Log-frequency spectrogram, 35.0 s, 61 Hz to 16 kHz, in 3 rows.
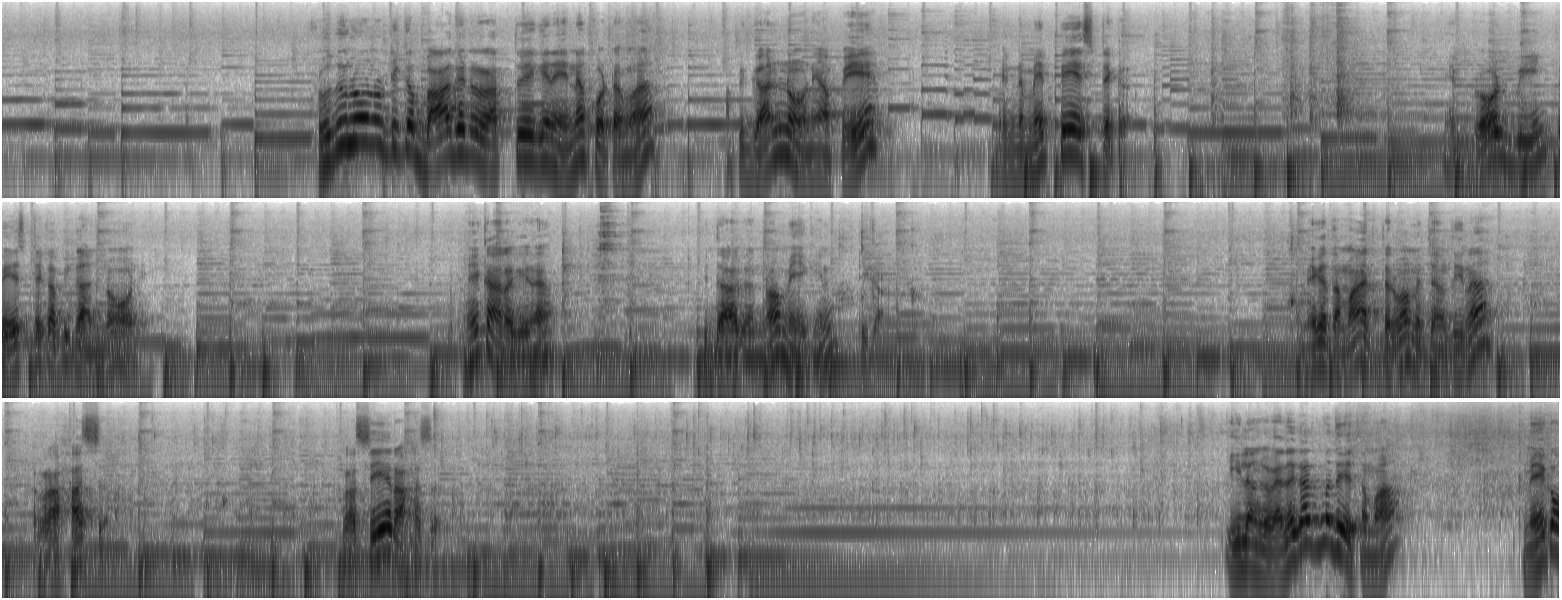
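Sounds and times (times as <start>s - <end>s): background music: 0.0s - 35.0s
garlic sizzling in hot oil: 0.0s - 35.0s
person talking: 2.4s - 6.7s, 7.4s - 8.6s, 10.8s - 12.8s, 15.1s - 16.0s, 16.9s - 18.6s, 21.4s - 23.0s, 23.6s - 24.4s, 25.9s - 26.8s
kitchenware clinking: 9.0s - 10.3s, 15.9s - 16.5s.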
